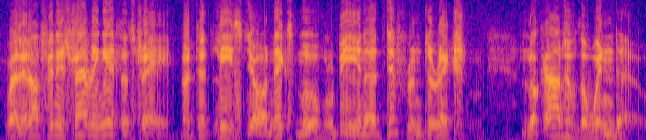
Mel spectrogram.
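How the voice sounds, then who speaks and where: A man playing a decisive, urbane gentleman detective with a British accent, brisk, polite and self-assured, in old-time drama style. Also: medium pitch, very animated, slight background noise, rough recording. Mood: wry.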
